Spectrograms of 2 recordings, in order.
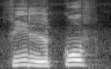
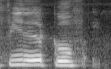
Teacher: Mulut kita mesti ke depan, menunjukkan ra tu ra tebal. Jangan fil kuf, itu jadi ra nipis.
